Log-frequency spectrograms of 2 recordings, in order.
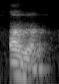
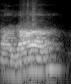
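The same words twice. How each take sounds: First: Both A vowels are said short. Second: One of the A vowels is drawn out long. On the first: The speaker calls it right. "Porque las dos A son cortas" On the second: The speaker calls it wrong. "No es agar ni agar"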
